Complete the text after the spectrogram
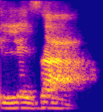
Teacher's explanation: Since R begins with a vowel, you change the pronunciation of the S to be Z, Z, and you join the two words, le and arbre, to say les arbres.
